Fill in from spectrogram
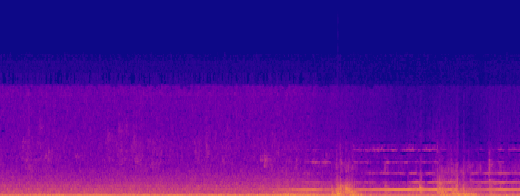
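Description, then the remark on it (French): A bus idles at a stop with a steady low engine rumble, then high brake squeals and a short pneumatic hiss near the end, with no one talking. “En face de l'arrêt du bus, il y a un petit café,”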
